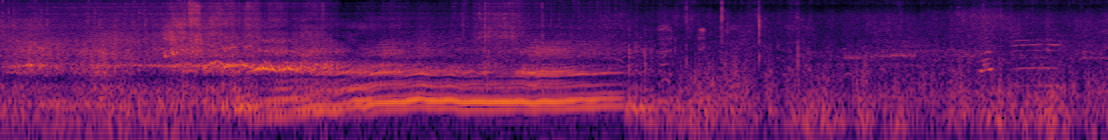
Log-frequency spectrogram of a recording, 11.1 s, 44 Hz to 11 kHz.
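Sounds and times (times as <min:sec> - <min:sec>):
distant rally car engine: 0:00.0 - 0:06.9
wind rumbling on microphone: 0:00.0 - 0:11.0.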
